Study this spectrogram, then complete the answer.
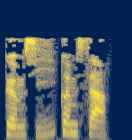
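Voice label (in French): "Comme ci comme ça", French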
